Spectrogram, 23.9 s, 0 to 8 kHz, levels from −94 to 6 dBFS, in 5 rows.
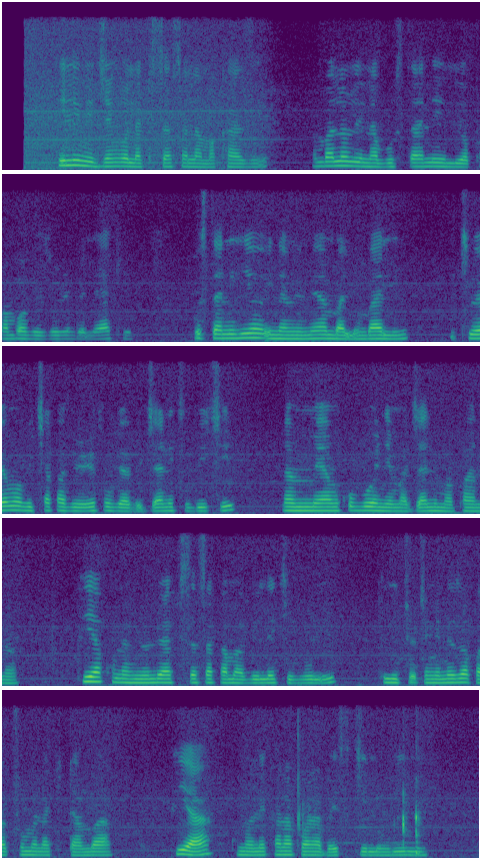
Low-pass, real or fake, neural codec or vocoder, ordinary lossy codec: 7.2 kHz; real; none; MP3, 64 kbps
